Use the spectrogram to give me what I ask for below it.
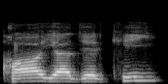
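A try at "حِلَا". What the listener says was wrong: এটা এটা খ না, এটা হলো হা। হাইয়াদের হি, লাম জবর হি।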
